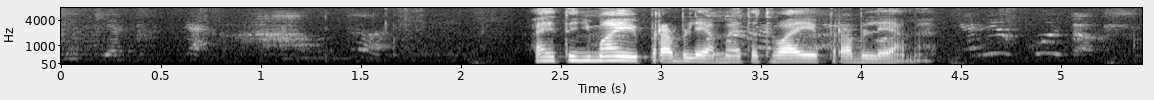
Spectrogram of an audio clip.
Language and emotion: Russian, angry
